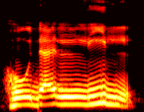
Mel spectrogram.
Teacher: the kasra of the lam, we need to pronounce it fully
